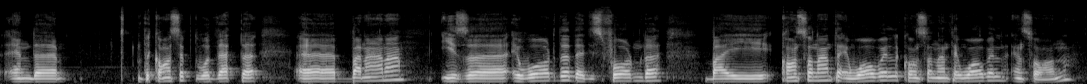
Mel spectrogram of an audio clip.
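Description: A man with an Italian accent giving an informal short talk in halting, broken phrases with frequent pauses. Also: a little high, a little mellow. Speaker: speaker presenting his project. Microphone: stage microphone.

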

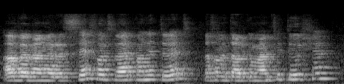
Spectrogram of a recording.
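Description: Man, fairly high voice, many fillers and restarts, lecture talk. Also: fast, fairly bright tone. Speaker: presenter. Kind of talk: explanatory slide talk. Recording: roomy, echoey, from a distance.

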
